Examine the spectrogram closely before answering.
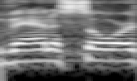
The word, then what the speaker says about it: Vanasaur: New Vanasaur t-shirt, that's how you pronounce that.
